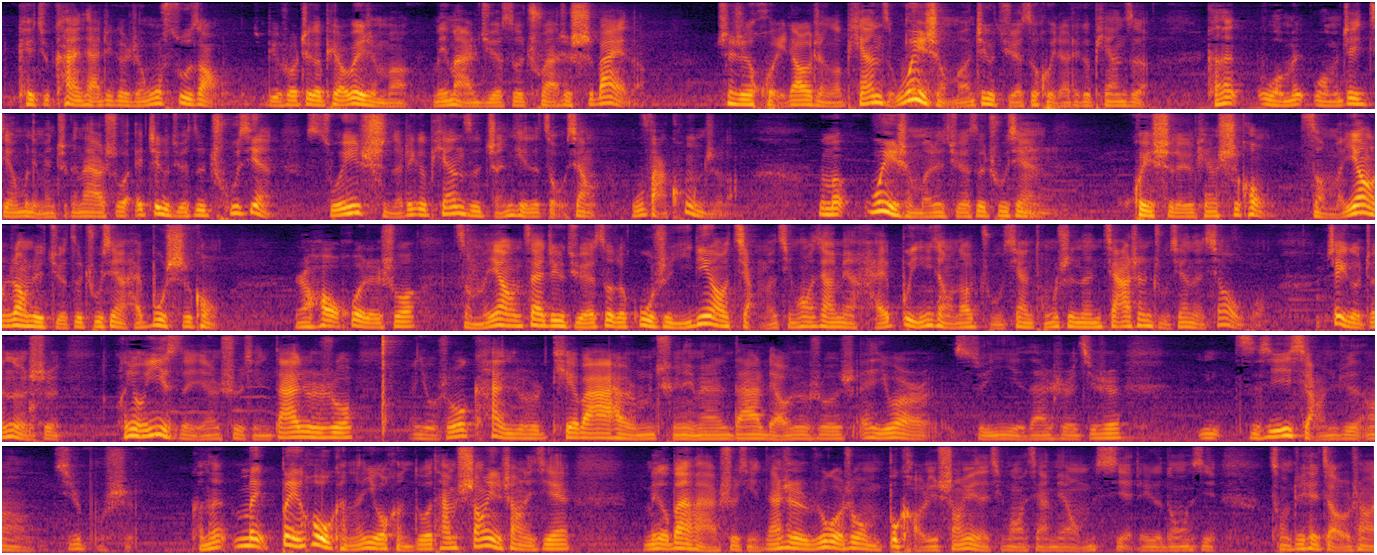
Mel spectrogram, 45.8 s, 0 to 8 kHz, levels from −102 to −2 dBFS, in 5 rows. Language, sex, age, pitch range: Chinese, male, 20-39, 100-135 Hz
